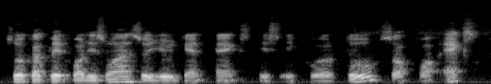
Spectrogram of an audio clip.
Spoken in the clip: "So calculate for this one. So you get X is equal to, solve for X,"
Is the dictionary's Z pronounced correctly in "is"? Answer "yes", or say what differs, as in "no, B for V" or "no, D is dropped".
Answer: no, S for Z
